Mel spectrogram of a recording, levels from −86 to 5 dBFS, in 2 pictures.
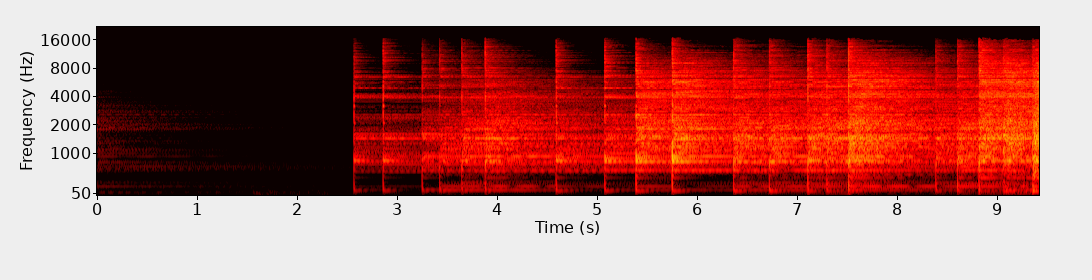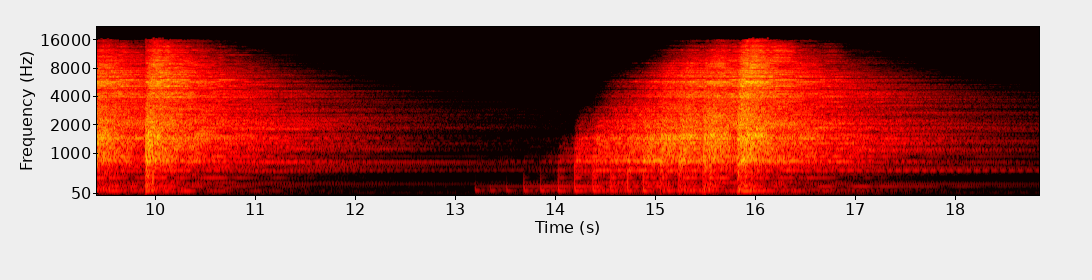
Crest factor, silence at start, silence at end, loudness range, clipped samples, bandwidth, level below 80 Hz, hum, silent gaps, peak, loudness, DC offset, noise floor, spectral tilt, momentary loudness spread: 26 dB; 2.55 s; 0.95 s; 18 LU; under 0.1%; 17 kHz; -76 dBFS; none; none; -4 dBFS; -23 LUFS; under 0.1%; -81 dBFS; 2 dB/octave; 23 LU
